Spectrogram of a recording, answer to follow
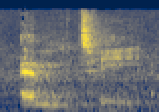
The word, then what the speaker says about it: empty: need يحتاج، peel يقشر، empty عندي البي هنا silent يفرغ، وطبعا تيجي صفة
